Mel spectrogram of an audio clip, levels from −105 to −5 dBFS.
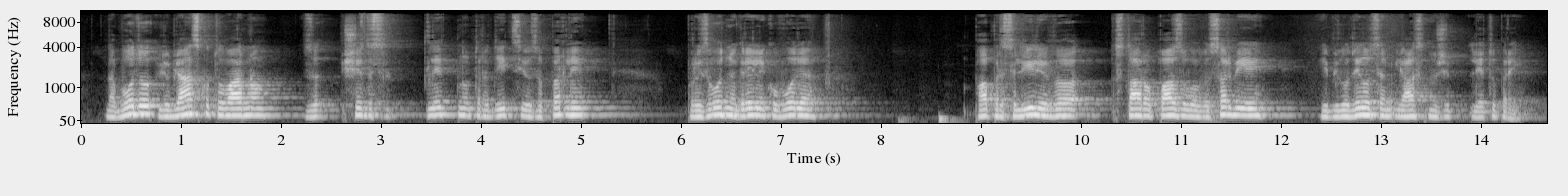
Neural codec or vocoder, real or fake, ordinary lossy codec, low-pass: vocoder, 48 kHz, 128 mel bands, Vocos; fake; AAC, 48 kbps; 9.9 kHz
